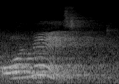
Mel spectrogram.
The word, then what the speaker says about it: honest: Spelling is starting with H बट एच is silent, we आर pronunciate this word honest, so vowel sound word is coming, that's we will write here N.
